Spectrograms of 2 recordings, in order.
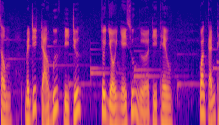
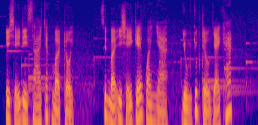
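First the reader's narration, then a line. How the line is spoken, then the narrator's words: Gentle, faintly sulky. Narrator (Vietnamese): Merit ... dường như hờn giận nhưng vẫn nhẹ nhàng nói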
